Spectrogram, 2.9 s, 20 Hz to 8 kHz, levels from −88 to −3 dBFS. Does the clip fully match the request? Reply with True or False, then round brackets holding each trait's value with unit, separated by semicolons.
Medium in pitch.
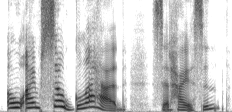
False (280 Hz)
